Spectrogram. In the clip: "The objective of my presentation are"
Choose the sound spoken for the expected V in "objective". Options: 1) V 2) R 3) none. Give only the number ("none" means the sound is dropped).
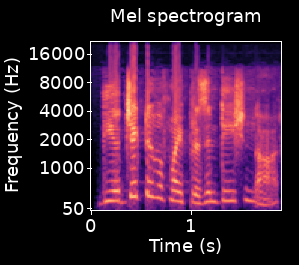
1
